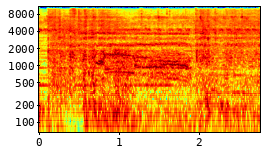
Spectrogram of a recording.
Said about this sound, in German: Carver hastete in die Hütte, um Schutz vor der Explosion zu suchen.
